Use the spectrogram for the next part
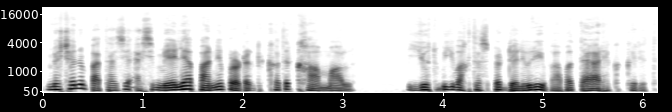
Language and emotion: Kashmiri, fearful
